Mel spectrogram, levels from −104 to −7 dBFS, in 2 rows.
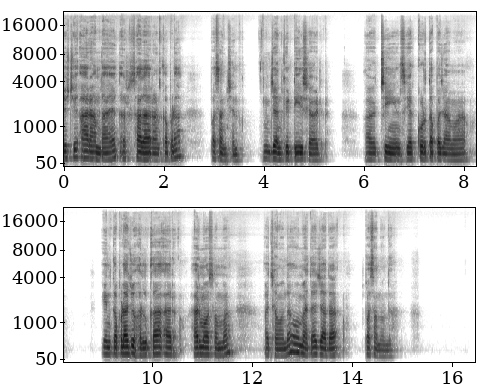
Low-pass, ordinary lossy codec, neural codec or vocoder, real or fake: none; none; vocoder, 44.1 kHz, 128 mel bands every 256 samples, BigVGAN v2; fake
